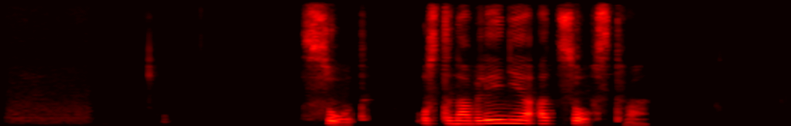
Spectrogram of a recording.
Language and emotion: Russian, neutral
